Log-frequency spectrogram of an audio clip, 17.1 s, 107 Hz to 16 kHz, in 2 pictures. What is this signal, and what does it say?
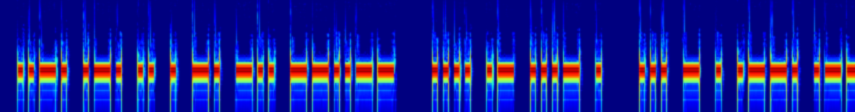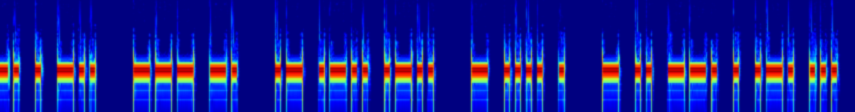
Morse code, heard as a keyed tone, about 22 wpm, 700 Hz. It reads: FRIEND, HAVE STEPPED ON ALL THE TIGERS
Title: A Sound Of Thunder 22wpm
